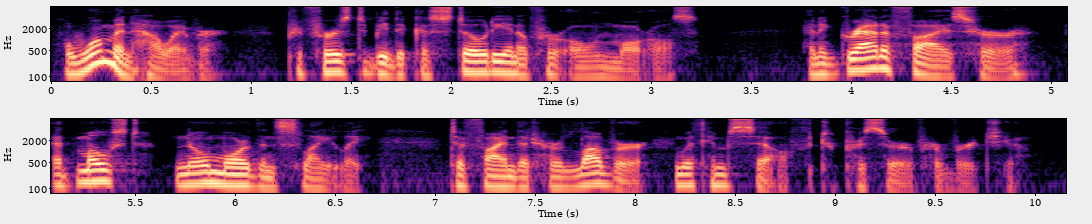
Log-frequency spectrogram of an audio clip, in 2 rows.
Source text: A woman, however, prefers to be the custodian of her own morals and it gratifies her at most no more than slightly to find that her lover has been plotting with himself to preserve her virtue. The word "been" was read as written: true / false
false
